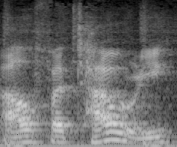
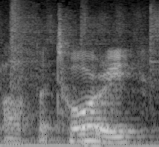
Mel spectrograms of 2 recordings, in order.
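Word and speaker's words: AlphaTauri: julia's we also have alpha tauri which is apparently the right way to say it because i did my research and all the commentators and formulas who say alfa tori are wrong so you have alpha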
